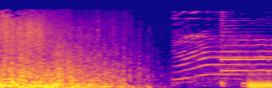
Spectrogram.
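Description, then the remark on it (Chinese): A loud, roaring explosion sound effect bursts out and rumbles for over a second as it decays, then gives way to a bright tonal musical sting with steady, ringing notes, introducing a show's 'Life Big Bang' (生活大爆炸) segment. “下面马上进入到今天的生活大爆炸环节， 瞬间爆炸。”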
